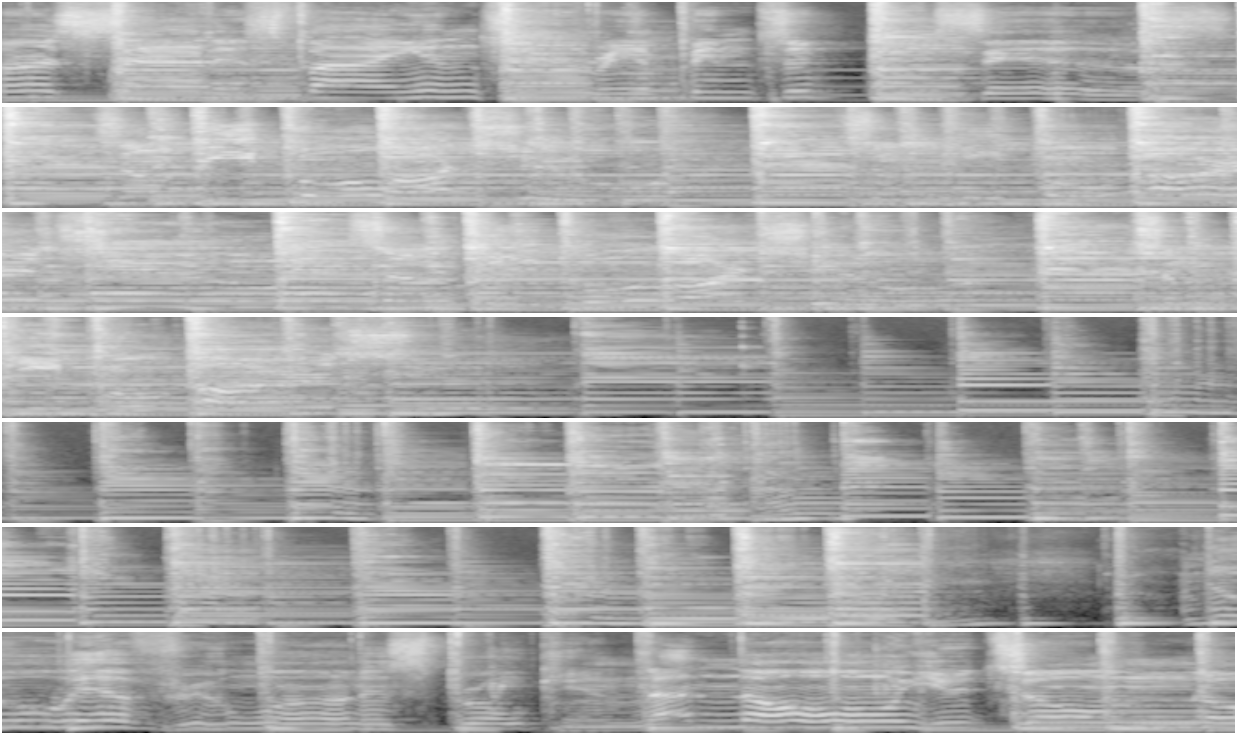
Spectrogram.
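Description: Acoustic guitar strummed in an instrumental break between verses of a song. The strumming is dense at first, then thins to lighter, more spaced-out chords about halfway through, with a brief drop near the end.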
